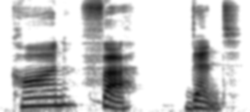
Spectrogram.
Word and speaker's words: confident: think you should be confident with the first syllable con go on right c o n now be careful here con fa dent what are we going to do with f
